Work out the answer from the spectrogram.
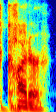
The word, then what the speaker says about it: Qatar: Uh I thought it wasQatar and apparently it's cutter.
